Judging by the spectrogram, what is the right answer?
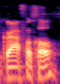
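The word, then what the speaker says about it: GraphiQL: which is you know graph iql we pronounce it graphical and it's a tool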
